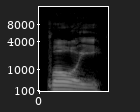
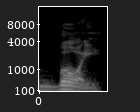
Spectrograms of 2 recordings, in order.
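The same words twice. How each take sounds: First: The b is released with an explosive burst. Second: The b is voiced and released without a burst. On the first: The speaker calls it wrong. "you don't say b, boy" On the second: The speaker calls it right. "This is not produced as an explosion. ... but you say boy"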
